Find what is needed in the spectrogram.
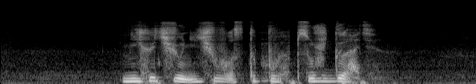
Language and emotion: Russian, angry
